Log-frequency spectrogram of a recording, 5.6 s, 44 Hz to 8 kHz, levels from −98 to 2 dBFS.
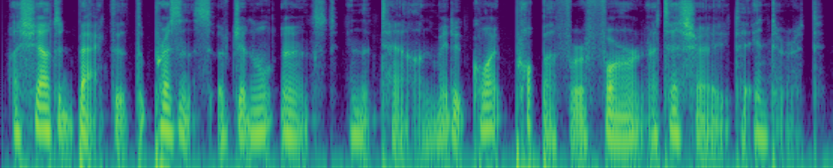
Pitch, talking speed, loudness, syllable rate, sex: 130 Hz, 250 wpm, -25 LUFS, 6.5 syllables/s, male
